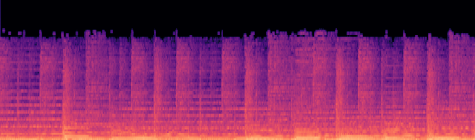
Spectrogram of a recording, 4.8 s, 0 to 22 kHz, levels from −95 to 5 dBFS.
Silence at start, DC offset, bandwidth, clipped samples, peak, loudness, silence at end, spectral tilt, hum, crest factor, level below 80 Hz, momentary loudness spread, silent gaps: 0 s; under 0.1%; 17.5 kHz; under 0.1%; -2 dBFS; -16 LUFS; 0 s; -6 dB/octave; none; 14 dB; -32 dBFS; 4 LU; none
